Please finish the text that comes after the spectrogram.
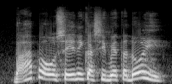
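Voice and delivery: a hint of Ambon accent, quoting the old man. Old man refusing the narrator's money, mild Ambon accent. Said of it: "Pakai logat Ambon kan".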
